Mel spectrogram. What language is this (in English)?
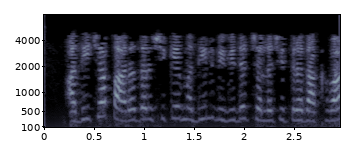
Marathi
